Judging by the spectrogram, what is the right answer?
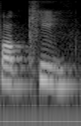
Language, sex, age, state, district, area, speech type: Odia, female, 18-30, Odisha, Kandhamal, rural, read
